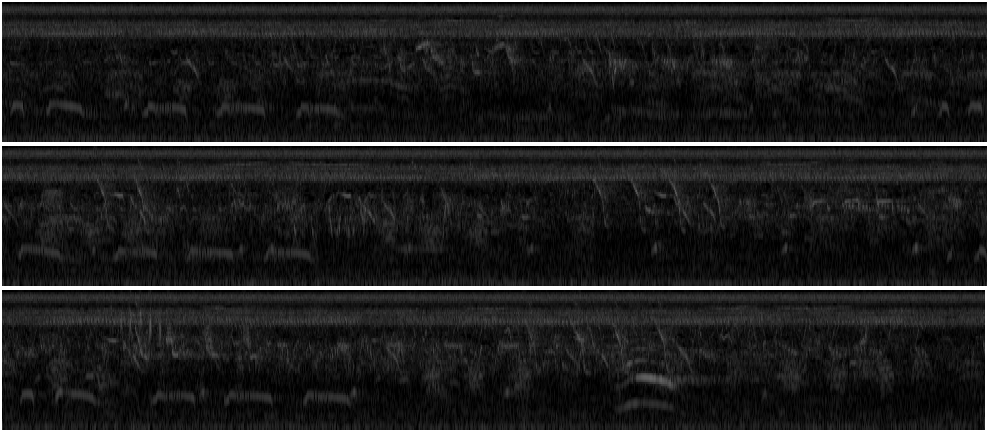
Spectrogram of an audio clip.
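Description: Evening birdsong and a steady high insect drone. Many chirps and short whistled notes overlap, and one call repeats in runs of four or five short arched notes. A single louder call stands out near the end.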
